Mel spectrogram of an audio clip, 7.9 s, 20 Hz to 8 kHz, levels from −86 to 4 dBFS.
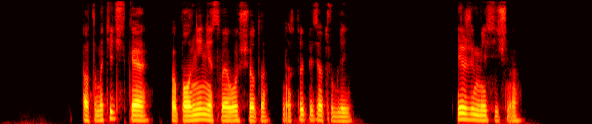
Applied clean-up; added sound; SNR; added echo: neural mask model Resemble Enhance denoiser.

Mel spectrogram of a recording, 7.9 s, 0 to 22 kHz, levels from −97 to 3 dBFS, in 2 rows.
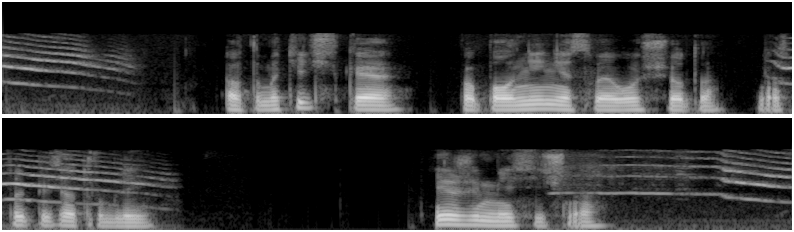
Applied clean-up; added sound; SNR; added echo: none; Bird vocalization, bird call, bird song; 16 dB; none.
